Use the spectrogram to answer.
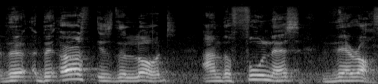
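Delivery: slow, careful English scripture recitation; picking out words. Shown as a demonstration. Host translating the Yoruba prayer into English, slow and careful. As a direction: pick it out slowly, word by word. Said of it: "see the way you are picking it".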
